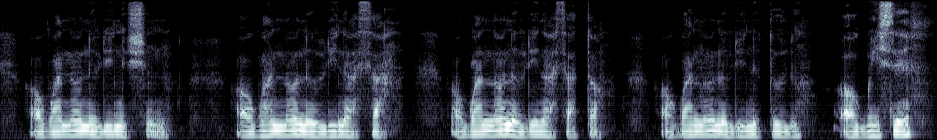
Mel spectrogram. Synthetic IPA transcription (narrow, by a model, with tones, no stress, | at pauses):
ɔ̰˨ɡʷa˦n˦ɔ˦no˨ɾi˦nu˨ʃṵ˦nu˨ | ɔ˨ɡʷa˦n˦ɔ˦no˨ɾi˦na˨sa˨ | ɔ̰˨ɡʷa˦ɔ˦no˨ɾi˦n˨a˨sa˨tɔ̰˨ | ɔ̰˨ɡʷa˦n˦ɔ˦no˨ɾi˦nu˨to˧˦lu˦ | ɔ˨ɡʷi˧se˦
